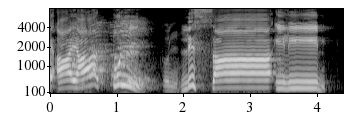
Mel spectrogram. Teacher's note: इस 2 पेश की तनवीन को हमने लाम के साथ मिलाना है, लेकिन गुन्ना नहीं करना। वैसे अगर आप पढ़ें तो ये इस तरह पढ़ा जाता है, आयातुन लिस्साइलिन, लेकिन हमने जब इदगाम का कायदा लगाना है तो तनवीन को लाम के साथ मिलाना है।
